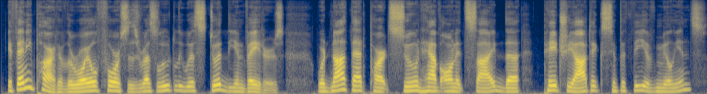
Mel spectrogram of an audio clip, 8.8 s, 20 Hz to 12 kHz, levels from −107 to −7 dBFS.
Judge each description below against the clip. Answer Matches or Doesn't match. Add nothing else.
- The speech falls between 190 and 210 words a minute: Doesn't match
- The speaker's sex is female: Doesn't match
